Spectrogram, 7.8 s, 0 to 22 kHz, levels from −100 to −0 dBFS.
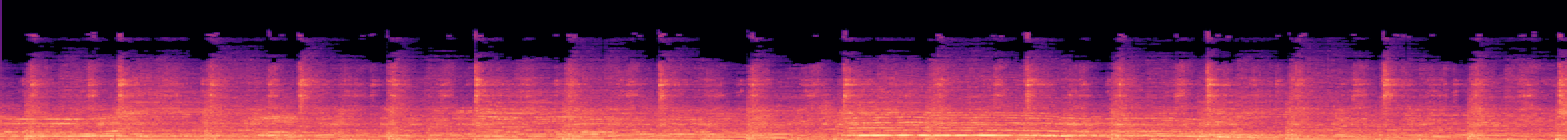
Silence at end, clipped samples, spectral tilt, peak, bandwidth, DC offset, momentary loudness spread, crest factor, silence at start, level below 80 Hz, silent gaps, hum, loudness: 0 s; under 0.1%; -3.5 dB/octave; -2 dBFS; 17 kHz; under 0.1%; 8 LU; 16 dB; 0 s; -44 dBFS; none; none; -16 LUFS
